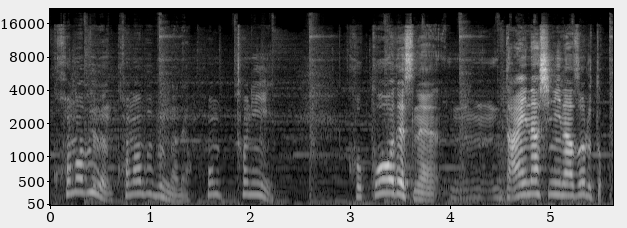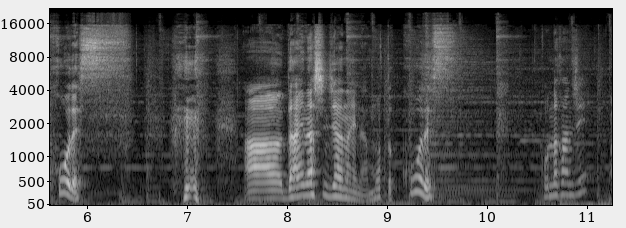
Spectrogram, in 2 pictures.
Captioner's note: laugh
